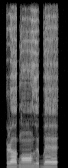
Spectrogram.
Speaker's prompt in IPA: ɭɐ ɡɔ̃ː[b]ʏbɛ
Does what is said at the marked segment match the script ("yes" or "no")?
no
